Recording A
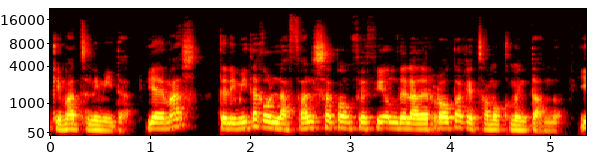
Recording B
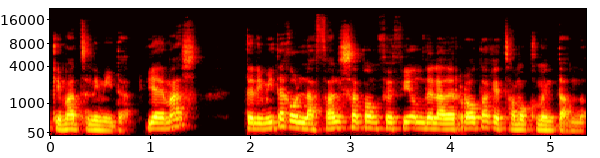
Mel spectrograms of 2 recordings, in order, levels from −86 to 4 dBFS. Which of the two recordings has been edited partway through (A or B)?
A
